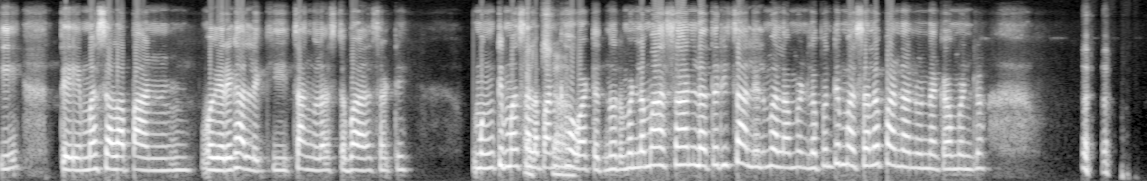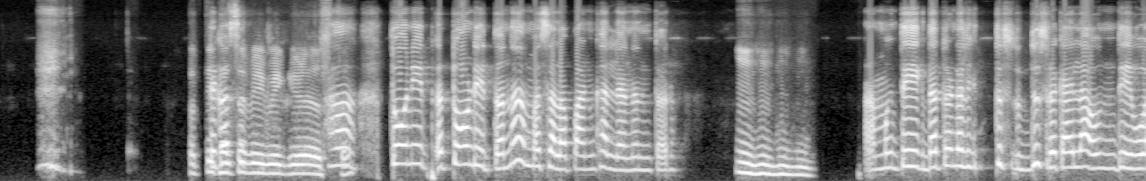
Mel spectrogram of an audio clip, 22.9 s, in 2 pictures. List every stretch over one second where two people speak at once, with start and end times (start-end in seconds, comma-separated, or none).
none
